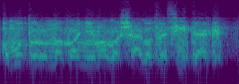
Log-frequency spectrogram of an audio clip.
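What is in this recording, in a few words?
Hungarian damaged engine mood low, speech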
